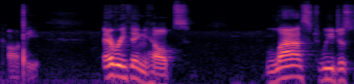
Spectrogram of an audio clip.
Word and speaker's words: Ko-fi: Yeti on Patreon or Ko-fi, however you want to pronounce it. I pronounce it coffee.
